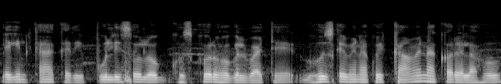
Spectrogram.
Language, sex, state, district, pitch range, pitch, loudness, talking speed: Bhojpuri, male, Uttar Pradesh, Deoria, 105-115 Hz, 110 Hz, -17 LUFS, 205 wpm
